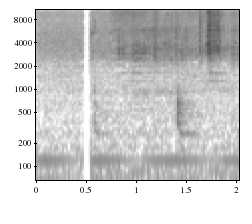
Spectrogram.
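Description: Dry lentils, rice and pasta being stirred in a pot with a wooden spoon: a steady grainy hiss with a couple of sharper scraping strokes near the end.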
